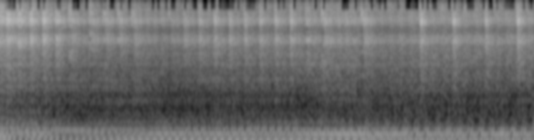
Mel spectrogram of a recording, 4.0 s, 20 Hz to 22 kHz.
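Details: Kawasaki Brute Force 750 V-twin with a lumpy idle and a deep click, tick and rattle that comes and goes as it revs. Teardown found a blown crankshaft bearing.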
